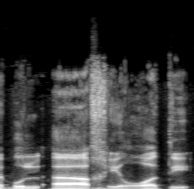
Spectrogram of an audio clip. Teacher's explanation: بالآخرتی آ مد اصلی ہے، خا کو موٹا ادا کریں گے اور را کو موٹا ادا کریں گے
